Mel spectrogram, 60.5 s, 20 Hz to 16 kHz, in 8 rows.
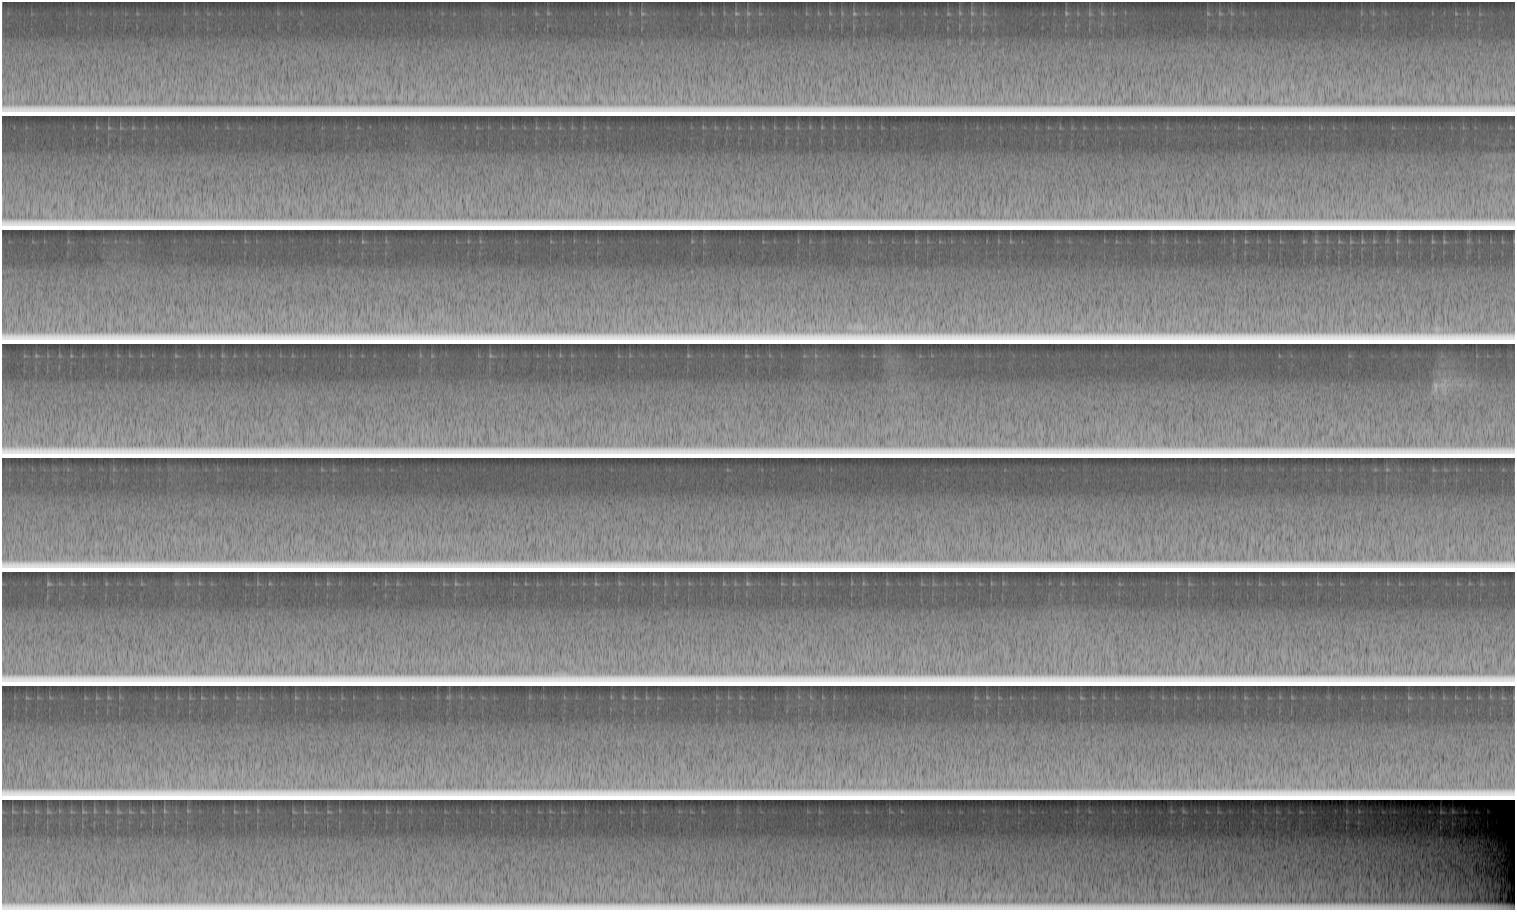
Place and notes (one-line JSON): {"title": "Berlin, C/O Photogallery - floor fan", "date": "2011-08-13 07:13:00", "description": "recorded with mics close to the blades of a floor fan in one of the exhibitions rooms", "latitude": "52.53", "longitude": "13.39", "altitude": "41", "timezone": "Europe/Berlin"}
